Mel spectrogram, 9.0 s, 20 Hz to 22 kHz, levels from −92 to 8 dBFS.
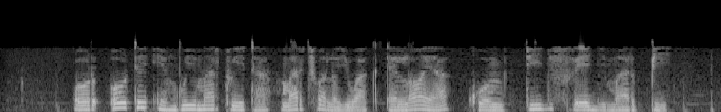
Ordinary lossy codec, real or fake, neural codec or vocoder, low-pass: AAC, 16 kbps; real; none; 19.8 kHz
